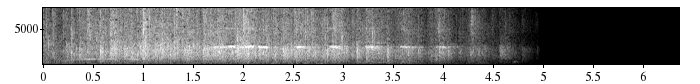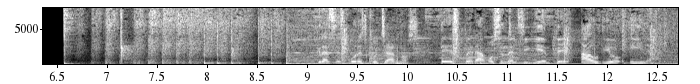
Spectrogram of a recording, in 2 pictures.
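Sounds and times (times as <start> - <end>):
crowd applauding: 0.0 - 4.8
speech: 9.1 - 12.6.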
